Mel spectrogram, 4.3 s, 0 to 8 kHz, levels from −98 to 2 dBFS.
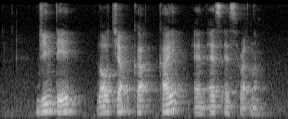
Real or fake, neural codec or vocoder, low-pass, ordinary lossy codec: real; none; 7.2 kHz; none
